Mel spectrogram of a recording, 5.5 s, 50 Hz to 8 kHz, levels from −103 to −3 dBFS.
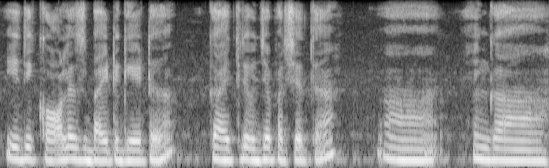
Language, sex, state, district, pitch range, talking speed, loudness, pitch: Telugu, male, Andhra Pradesh, Visakhapatnam, 145-165 Hz, 110 wpm, -15 LUFS, 155 Hz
